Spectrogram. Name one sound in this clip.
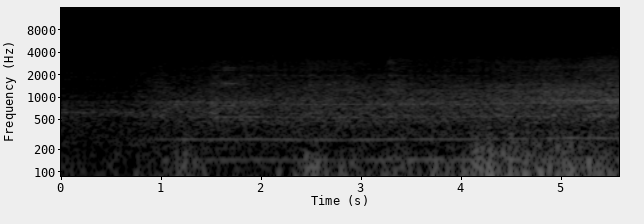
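A diesel tractor drives across soft ground.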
